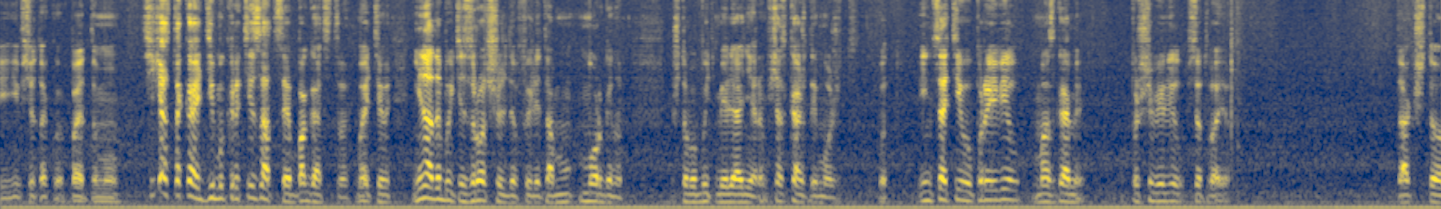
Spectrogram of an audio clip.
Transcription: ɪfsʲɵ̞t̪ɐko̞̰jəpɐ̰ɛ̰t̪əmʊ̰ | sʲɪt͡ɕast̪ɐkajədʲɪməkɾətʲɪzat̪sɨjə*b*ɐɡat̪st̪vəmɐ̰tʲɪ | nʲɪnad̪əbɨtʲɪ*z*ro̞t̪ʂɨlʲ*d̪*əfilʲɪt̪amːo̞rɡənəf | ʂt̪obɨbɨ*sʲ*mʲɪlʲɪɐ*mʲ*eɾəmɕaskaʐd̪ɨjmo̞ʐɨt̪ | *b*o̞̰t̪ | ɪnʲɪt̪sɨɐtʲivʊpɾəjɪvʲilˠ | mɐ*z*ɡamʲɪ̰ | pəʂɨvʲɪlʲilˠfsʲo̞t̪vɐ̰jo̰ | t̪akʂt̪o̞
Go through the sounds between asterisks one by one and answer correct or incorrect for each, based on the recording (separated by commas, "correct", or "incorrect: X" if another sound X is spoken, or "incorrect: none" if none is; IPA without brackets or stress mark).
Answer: correct, correct, correct, incorrect: tʲ, incorrect: nʲ, incorrect: v, correct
